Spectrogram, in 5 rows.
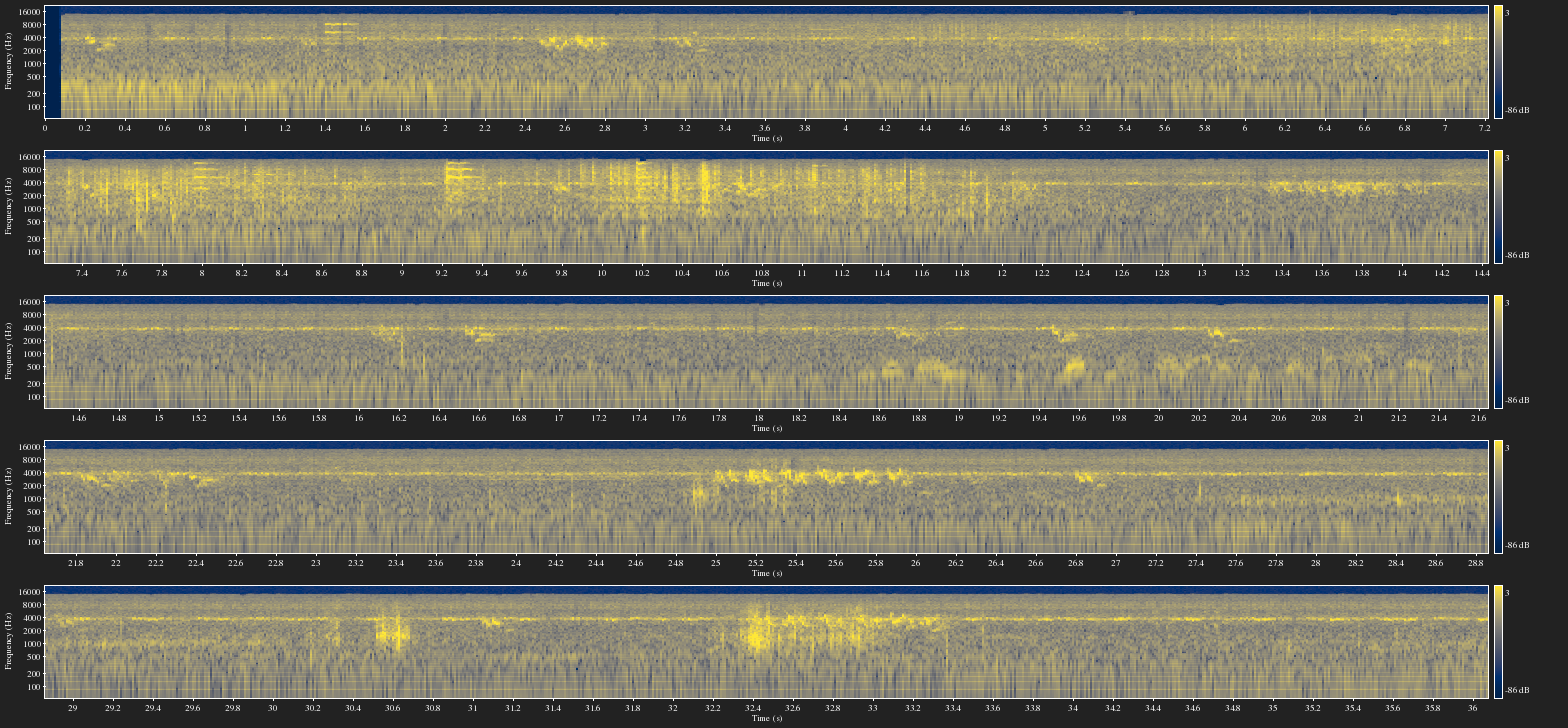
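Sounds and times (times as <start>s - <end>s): bird chirps: 1.1s - 27.1s
thin high steady tone: 1.3s - 1.8s.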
